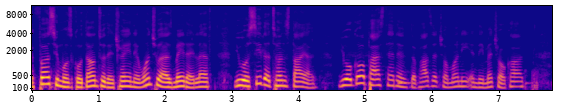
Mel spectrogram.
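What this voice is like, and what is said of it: Imitated African accent. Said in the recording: “you had to do the accent though ... she was African”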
